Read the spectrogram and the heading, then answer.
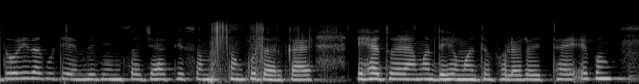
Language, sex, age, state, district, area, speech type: Odia, female, 18-30, Odisha, Nabarangpur, urban, spontaneous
